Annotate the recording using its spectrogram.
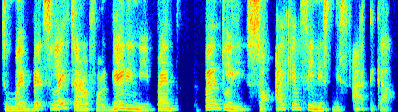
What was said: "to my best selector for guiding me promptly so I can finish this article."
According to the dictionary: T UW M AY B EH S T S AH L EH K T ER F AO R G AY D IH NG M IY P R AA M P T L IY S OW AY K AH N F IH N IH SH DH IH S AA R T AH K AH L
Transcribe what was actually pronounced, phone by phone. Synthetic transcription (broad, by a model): T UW M AY B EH T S L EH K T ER F AO R G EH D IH NG M IY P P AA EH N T L IY S OW AY K AH N F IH N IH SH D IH S AA R T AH K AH L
